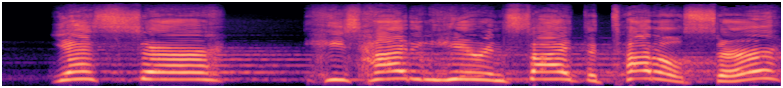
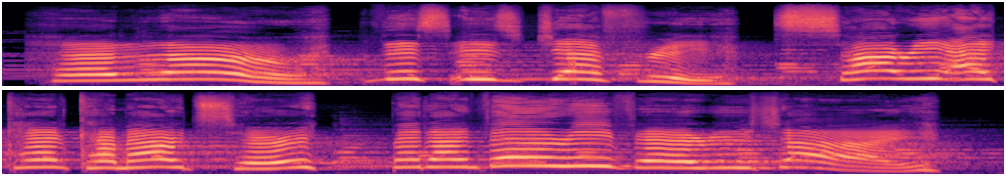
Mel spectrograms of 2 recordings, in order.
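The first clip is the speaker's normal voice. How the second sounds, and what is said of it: Silly put-on character voice. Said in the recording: “put on a silly voice”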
